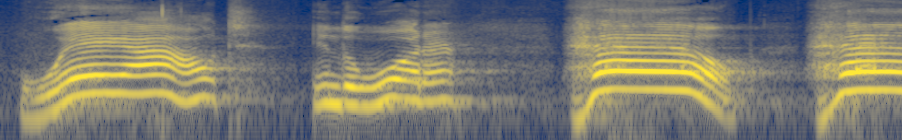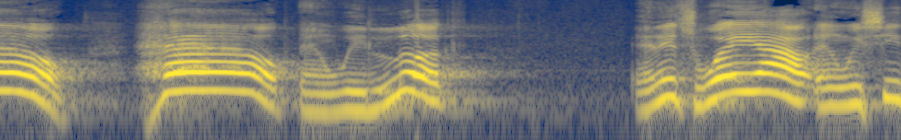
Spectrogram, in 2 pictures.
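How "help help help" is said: loud, high cries of Help; cry for help. Retold or imitated. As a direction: shout for help from far out on the water. Distant cries from capsized canoe.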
